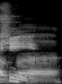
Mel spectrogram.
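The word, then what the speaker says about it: key (χ): It's pronounced key. – Yeah, because it's like it's not an X. It's like the symbol key, which looks like kind of like an X.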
